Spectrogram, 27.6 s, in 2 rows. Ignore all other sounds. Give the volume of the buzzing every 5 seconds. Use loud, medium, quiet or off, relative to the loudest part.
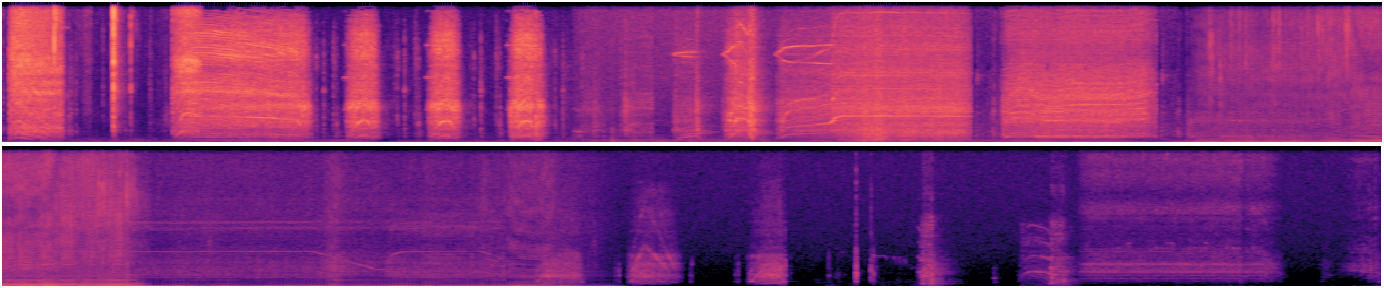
quiet, quiet, loud, medium, off, off.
